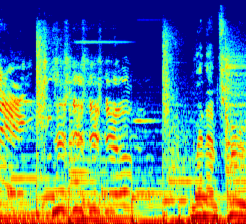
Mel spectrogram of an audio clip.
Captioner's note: chuckles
